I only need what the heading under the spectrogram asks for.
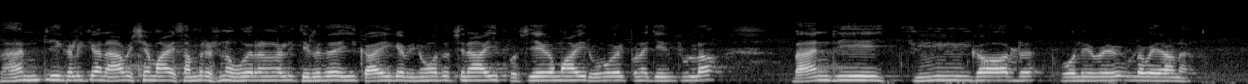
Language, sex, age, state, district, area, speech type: Malayalam, male, 60+, Kerala, Kollam, rural, read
